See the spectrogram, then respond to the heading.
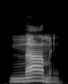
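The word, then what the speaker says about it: Name: মান আবার নামে নামে এখানে আ এর পরে কনসোনেন্ট রয়েছে একটি এর কারণে এর উচ্চারণটা হবে লং নামে আ স্বরে মত উচ্চারণ হবে নামে কয়েকটি বর্ণ আমরা উচ্চারণ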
